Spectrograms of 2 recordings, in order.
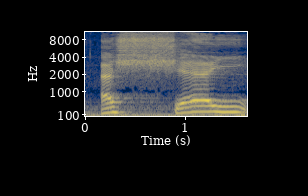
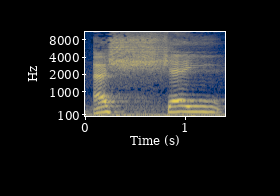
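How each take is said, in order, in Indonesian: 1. Bunyinya dibuat lembut dan ringan. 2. Bunyinya dibuat kasar dan keras. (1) "tapi ai lembut" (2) "Jangan asyai syai kasar"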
